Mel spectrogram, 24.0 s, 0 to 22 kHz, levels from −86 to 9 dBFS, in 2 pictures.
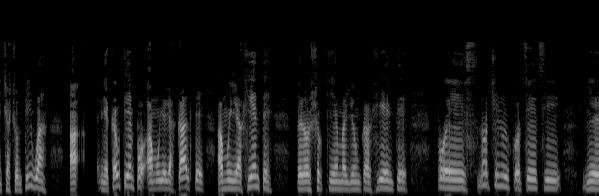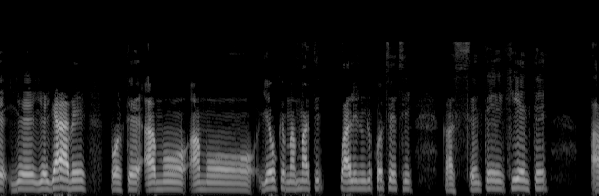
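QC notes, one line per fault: throughout: AAC compression, likely from a low bitrate around 32 kbps. The spectrogram shows a hard ceiling with holes, and the speech sounds dull, smeared and fizzy on sibilants.
5.32–23.98 s: time-stretched section, likely slowed to 0.7x speed after "amo iyaya", then "quimpias nos". The pace drops while pitch holds, and syllables look elongated on the waveform.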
